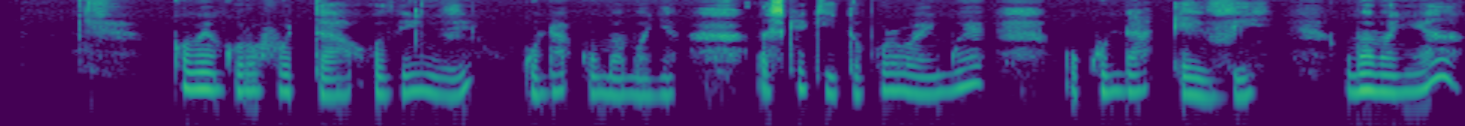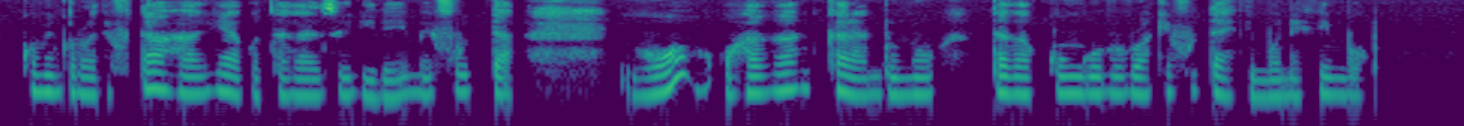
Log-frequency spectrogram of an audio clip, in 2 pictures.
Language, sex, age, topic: Oshiwambo, female, 25-35, agriculture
